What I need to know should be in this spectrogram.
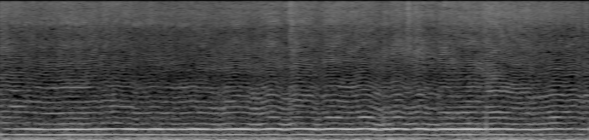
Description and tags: Bee Wasp
This sample loops reasonably well and has very little background noise, which is why I created it.
bee, animal, buzzing, hornet, wasp, real-life, insect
